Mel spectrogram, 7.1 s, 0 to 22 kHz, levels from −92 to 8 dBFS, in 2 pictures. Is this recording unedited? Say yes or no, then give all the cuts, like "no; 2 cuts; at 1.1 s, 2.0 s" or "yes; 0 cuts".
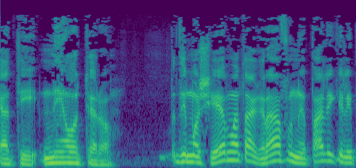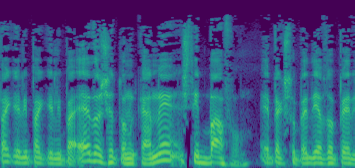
yes; 0 cuts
